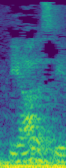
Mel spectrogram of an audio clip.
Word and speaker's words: theodicy: So that is this theodicy. How are we going to pronounce that? How do we pronounce it? – Theodicy is what I thought. – All right. – Like theodicy. Yeah.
